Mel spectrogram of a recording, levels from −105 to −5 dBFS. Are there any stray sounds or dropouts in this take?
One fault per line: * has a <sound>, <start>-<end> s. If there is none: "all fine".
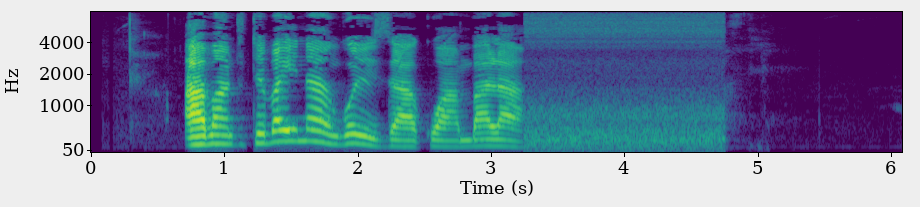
all fine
